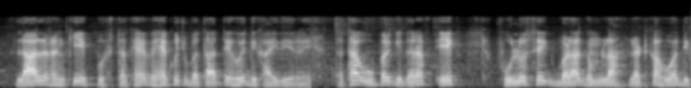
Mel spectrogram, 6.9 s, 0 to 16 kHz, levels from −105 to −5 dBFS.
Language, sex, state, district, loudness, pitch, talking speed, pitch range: Hindi, male, Uttar Pradesh, Hamirpur, -23 LUFS, 130 Hz, 240 wpm, 115-150 Hz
